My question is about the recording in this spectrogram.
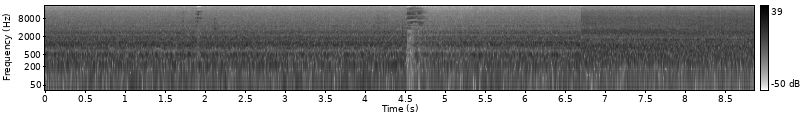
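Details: Riello oil burner on a no-heat call, refired after fitting a 0.75 nozzle (spec 0.50–0.95): a steady, even flame roar with constant fan hiss and no pulsing or rumble, seemingly running better and firing cleanly.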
